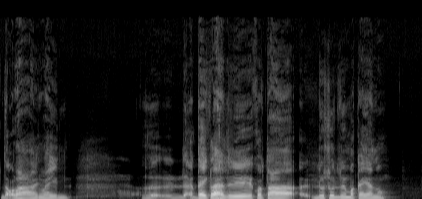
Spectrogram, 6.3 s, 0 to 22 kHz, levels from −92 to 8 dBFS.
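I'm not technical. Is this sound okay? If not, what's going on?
Yes, no faults can be heard.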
